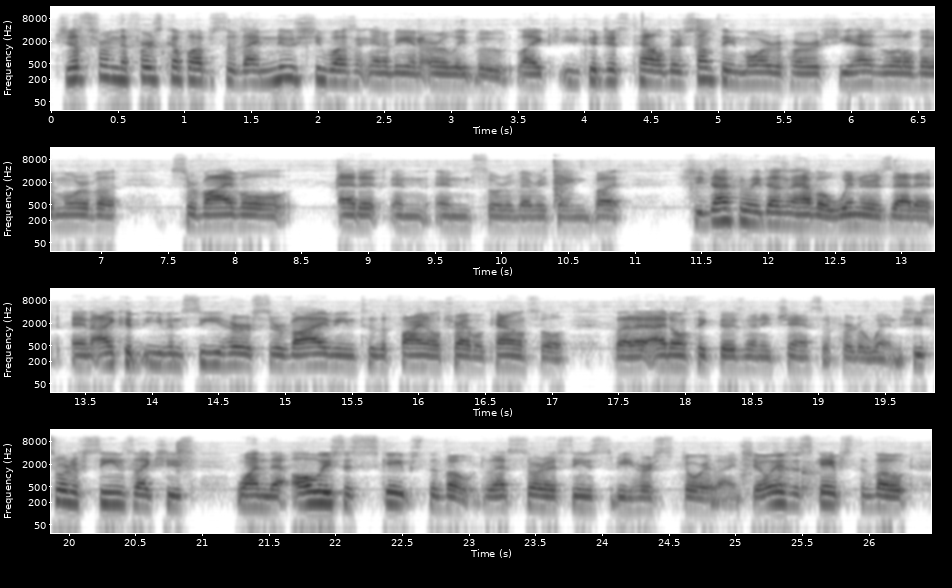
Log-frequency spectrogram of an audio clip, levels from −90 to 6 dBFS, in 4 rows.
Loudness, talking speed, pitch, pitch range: -24 LUFS, 220 wpm, 145 Hz, 135-170 Hz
